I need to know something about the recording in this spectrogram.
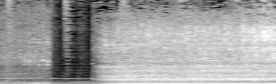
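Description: A truck engine rumbles loudly.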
